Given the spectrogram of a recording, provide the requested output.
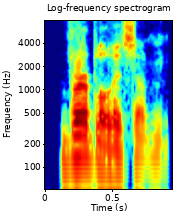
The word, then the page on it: verbalism: American English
